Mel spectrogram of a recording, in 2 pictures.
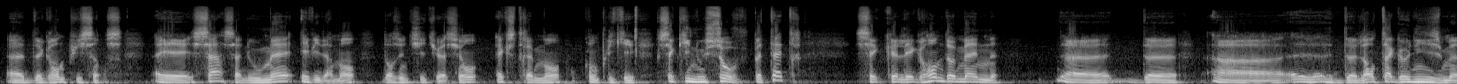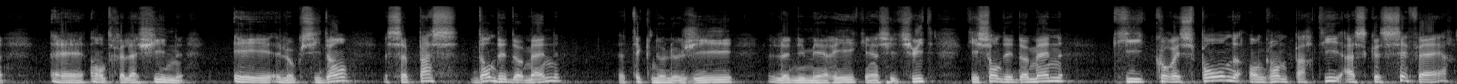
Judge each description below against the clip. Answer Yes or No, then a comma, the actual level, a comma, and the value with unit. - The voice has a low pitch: Yes, low, 105 Hz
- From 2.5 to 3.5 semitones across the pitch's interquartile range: No, average, 4.2 semitones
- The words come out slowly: Yes, slow, 120 wpm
